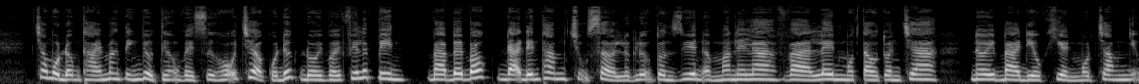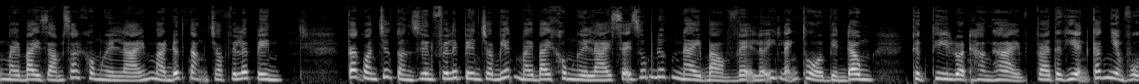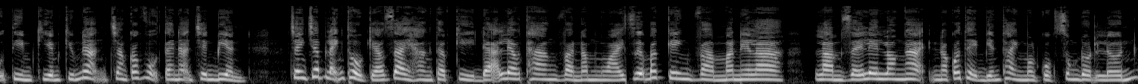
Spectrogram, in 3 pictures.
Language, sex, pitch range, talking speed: Vietnamese, female, 215-260 Hz, 240 wpm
